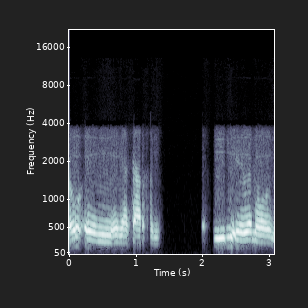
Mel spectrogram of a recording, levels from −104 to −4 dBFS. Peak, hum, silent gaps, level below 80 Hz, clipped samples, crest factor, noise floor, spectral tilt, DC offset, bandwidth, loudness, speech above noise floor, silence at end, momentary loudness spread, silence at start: -4 dBFS; none; none; -72 dBFS; under 0.1%; 12 dB; -87 dBFS; -9.5 dB/octave; under 0.1%; 3.8 kHz; -15 LUFS; 72 dB; 0 s; 14 LU; 0 s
